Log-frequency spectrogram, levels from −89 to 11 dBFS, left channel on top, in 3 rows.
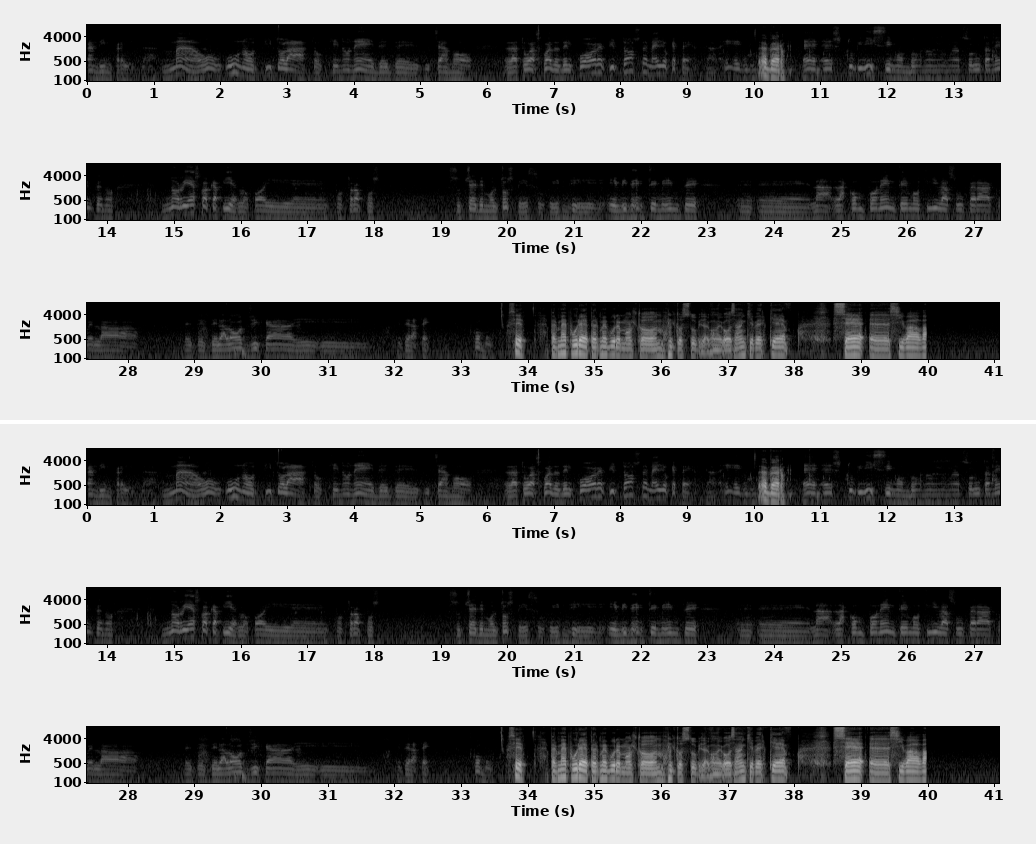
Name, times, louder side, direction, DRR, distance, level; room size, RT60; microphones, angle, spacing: voice 1, 0.0-5.8 6.2-10.4 10.7-14.4 14.8-18.1 18.5-18.8 19.1-23.1 23.4-28.2 28.8-31.7 32.0-32.5 33.2-33.5, equal, ahead, 3.4 m, -56 dB
voice 2, 10.1-10.4 33.7-40.0, right 3 dB, 25° right, 0.4 m, -31 dB
head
